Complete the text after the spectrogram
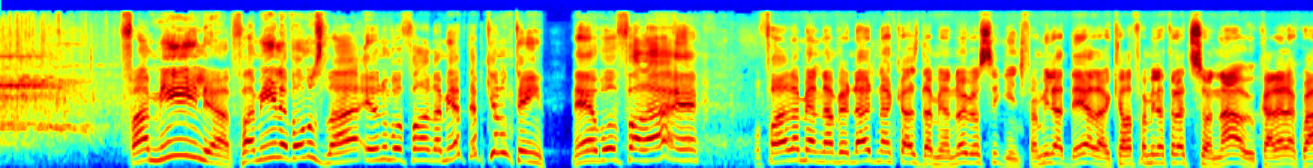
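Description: A man talks with animation into a microphone, heard through loudspeakers.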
